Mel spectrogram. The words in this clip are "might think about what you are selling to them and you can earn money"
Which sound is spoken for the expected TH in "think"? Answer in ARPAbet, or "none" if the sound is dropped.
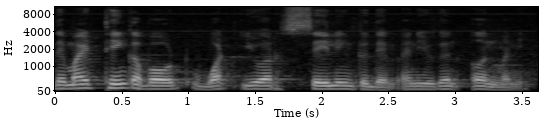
T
